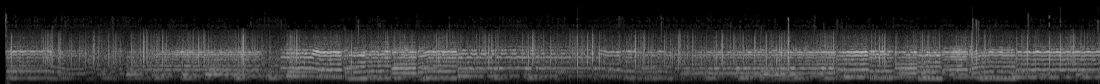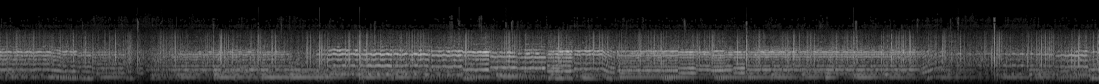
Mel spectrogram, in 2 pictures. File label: Spanish Dance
